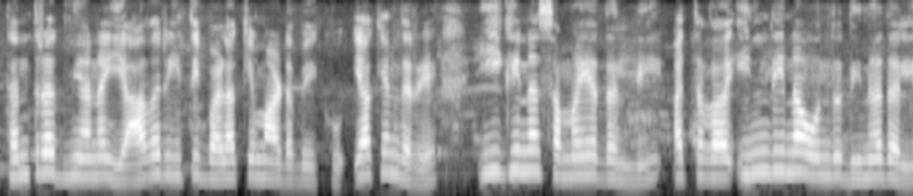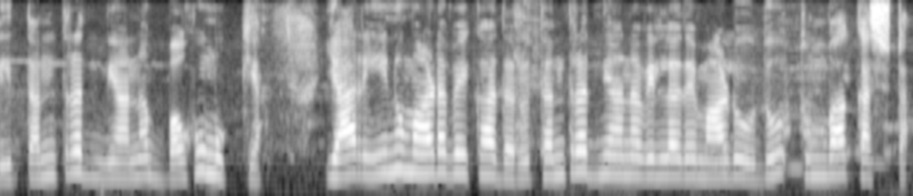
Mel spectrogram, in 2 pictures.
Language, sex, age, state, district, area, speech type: Kannada, female, 30-45, Karnataka, Dakshina Kannada, urban, spontaneous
